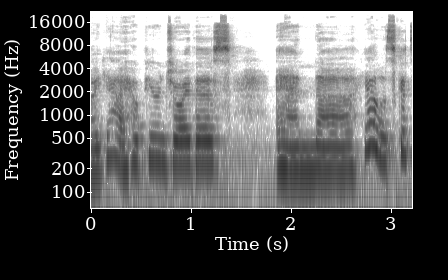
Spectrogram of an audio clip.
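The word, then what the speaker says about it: Wiss: it's w-i-s-s it's german i looked up the pronunciation just to make sure and it is this um and these are stamped on the back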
